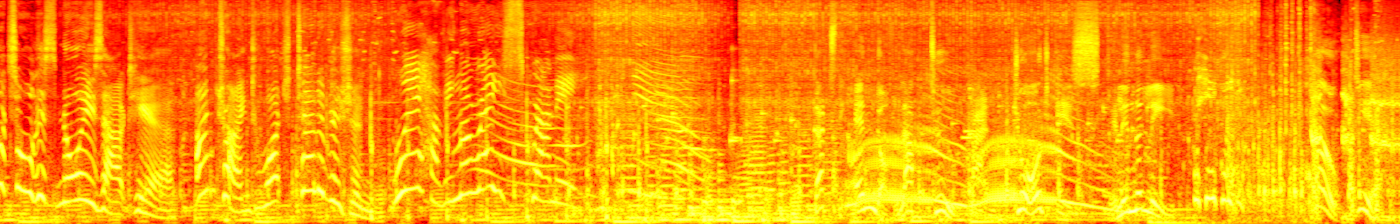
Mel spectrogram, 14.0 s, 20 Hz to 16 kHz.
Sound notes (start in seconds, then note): 6.5 kids imitating vehicle sounds; 12.4 chuckles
